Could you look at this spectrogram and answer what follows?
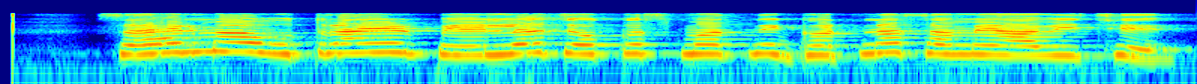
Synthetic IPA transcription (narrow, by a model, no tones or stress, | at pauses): ʃəɦɛɾmãut̪ɾajəɳpɛɦlad͡ʒəkəsmat̪niɡʱəʈnasameaʋit͡ʃʰe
